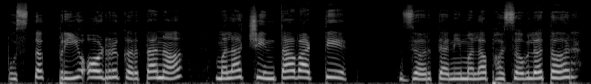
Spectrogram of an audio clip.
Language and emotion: Marathi, fearful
